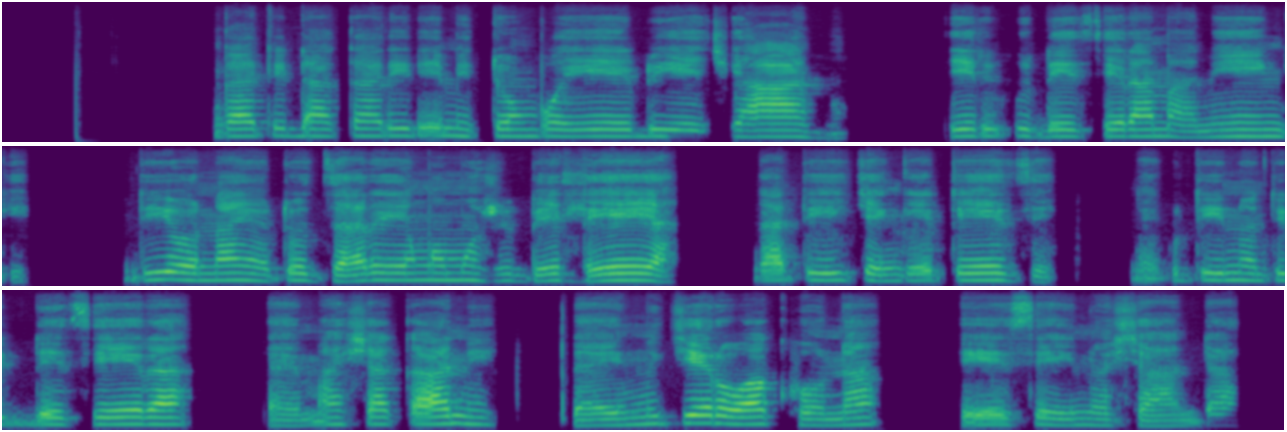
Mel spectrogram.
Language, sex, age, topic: Ndau, female, 36-49, health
